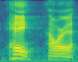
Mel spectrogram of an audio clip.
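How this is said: It is said in a confident, stern manner.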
